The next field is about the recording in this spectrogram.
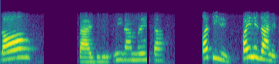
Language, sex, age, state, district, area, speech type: Nepali, female, 18-30, West Bengal, Alipurduar, urban, conversation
